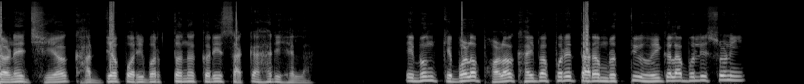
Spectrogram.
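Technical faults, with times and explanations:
0.00 s, 1.10–1.14 s, 2.36 s, 4.62 s and 5.84–5.88 s (just after "ଖାଇବା ପରେ"), integer overflow: harsh, violent cracks on loud peaks, far sharper than clipping. Samples pushed as much as about 4 dB past the integer limit wrapped to the opposite sign instead of being held at full scale, flinging the waveform across its whole range.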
